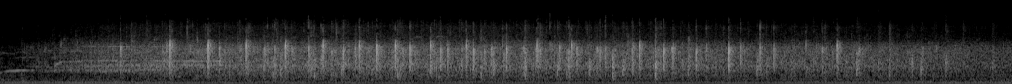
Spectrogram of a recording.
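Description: A large crowd of midshipmen and guests applauding: the clapping builds over the first second or so, then holds as a dense, steady mass of claps.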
